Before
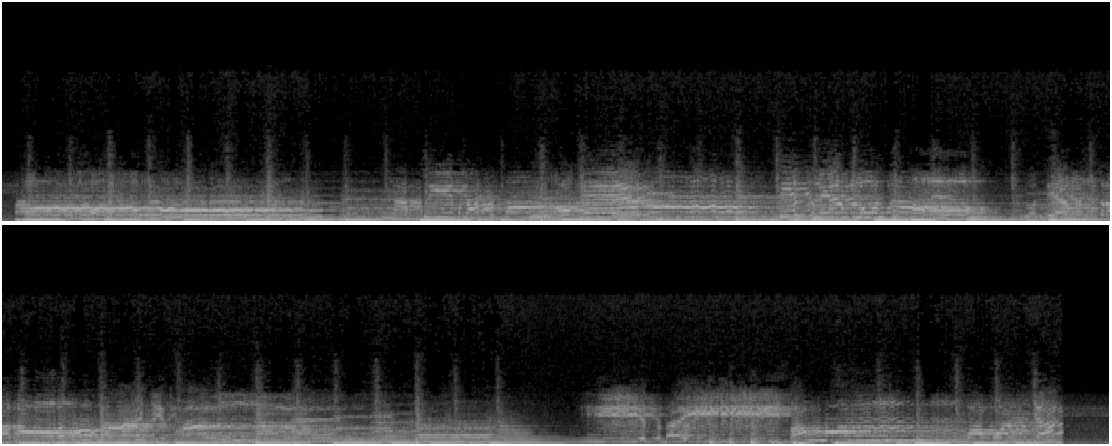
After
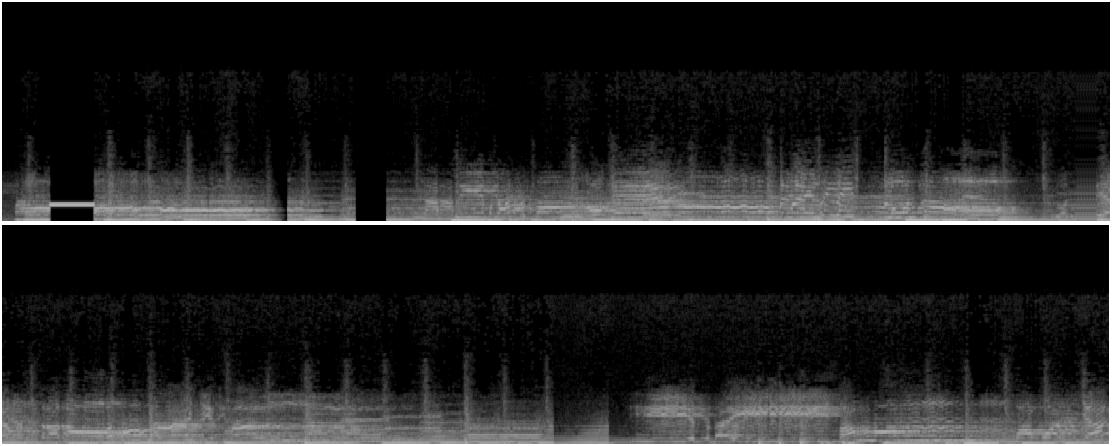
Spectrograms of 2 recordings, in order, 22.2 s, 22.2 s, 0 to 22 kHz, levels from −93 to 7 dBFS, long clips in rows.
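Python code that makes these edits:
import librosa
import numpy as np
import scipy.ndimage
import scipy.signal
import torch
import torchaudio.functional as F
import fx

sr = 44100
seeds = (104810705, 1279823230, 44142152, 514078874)

y = fx.studio_fade_out(x, sr, start_s=2.44, length_s=0.41)
y = fx.edit(y, sr, fx.bleep(start_s=0.47, length_s=0.45, hz=1730.0, db=-24.0),
    fx.insert_silence(at_s=3.53, length_s=0.31),
    fx.reverse_span(start_s=7.47, length_s=1.04),
    fx.stutter(start_s=10.42, slice_s=0.03, count=7),
    fx.reverse_span(start_s=16.1, length_s=0.55), tone=tone)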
